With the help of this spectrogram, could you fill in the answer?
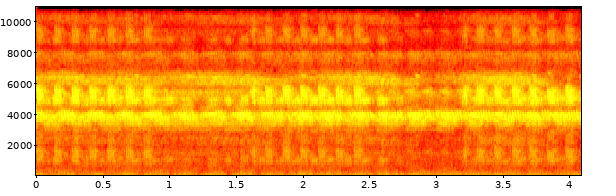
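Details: Many autumn insects singing in a Japanese garden toward dawn: a dense, continuous high-pitched trilling chorus with steady pulsing shimmer, several overlapping singers, no other clear sounds.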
